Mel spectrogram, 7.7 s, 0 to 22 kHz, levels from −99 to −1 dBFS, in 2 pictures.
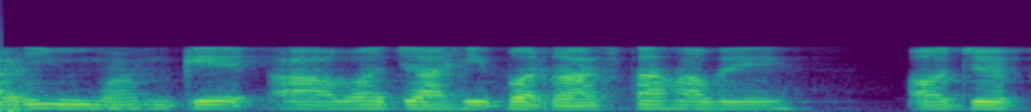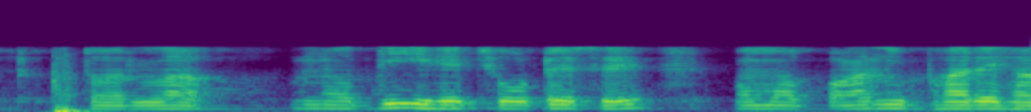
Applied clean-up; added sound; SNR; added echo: neural mask model DeepFilterNet 3.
